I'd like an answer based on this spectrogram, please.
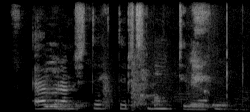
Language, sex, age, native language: Icelandic, female, 30-39, Icelandic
